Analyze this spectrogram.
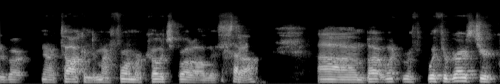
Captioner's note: chuckles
